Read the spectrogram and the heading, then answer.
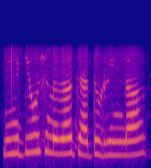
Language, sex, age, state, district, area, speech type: Tamil, female, 18-30, Tamil Nadu, Thoothukudi, urban, conversation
